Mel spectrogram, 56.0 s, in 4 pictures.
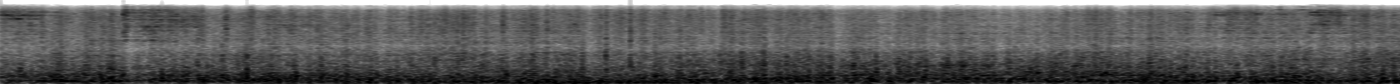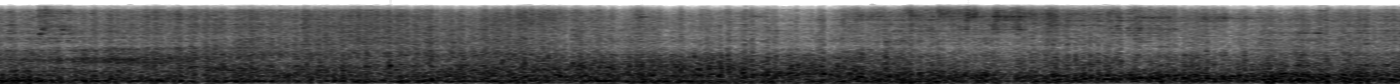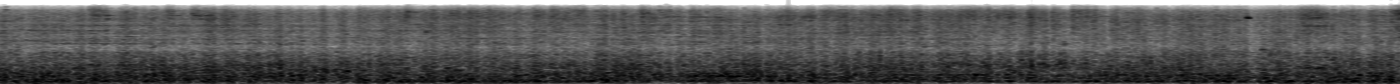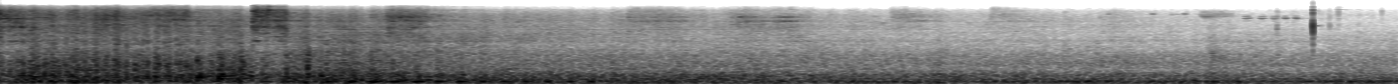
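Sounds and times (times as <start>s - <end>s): train wheels clattering on rails: 0.0s - 50.1s.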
